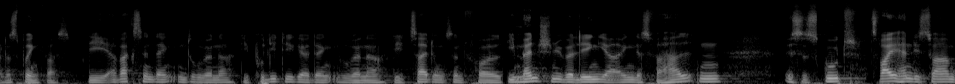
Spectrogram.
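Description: Low-voiced man in a reverberant room. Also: a little mellow. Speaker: interviewee giving opinion. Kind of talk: emphatic spoken opinion with rhetorical questions.

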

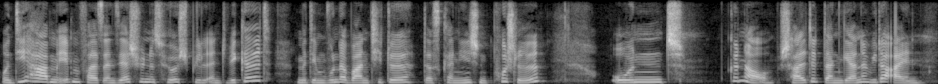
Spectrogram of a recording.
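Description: A woman's voice: on the high side, moderate pace, a little mellow. A woman presenting a school radio show, making friendly announcements with a few filler sounds.

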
